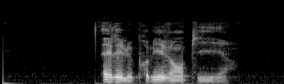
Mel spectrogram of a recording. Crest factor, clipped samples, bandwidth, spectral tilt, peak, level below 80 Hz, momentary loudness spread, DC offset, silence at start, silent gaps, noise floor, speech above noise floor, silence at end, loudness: 20 dB; under 0.1%; 7.6 kHz; -6.5 dB/octave; -2 dBFS; -54 dBFS; 14 LU; under 0.1%; 0 s; none; -63 dBFS; 46 dB; 0.55 s; -18 LUFS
